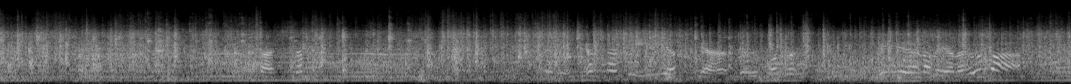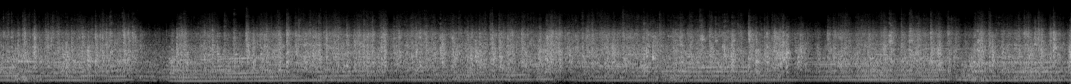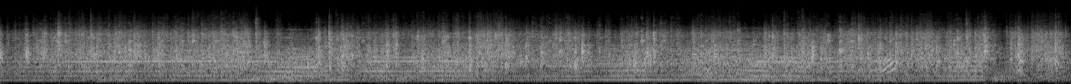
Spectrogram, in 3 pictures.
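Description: Rally car engine heard from inside the cabin, running hard on a gravel stage, its pitch stepping up and down with gear changes and throttle. Gravel hisses and stones click against the underbody throughout.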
